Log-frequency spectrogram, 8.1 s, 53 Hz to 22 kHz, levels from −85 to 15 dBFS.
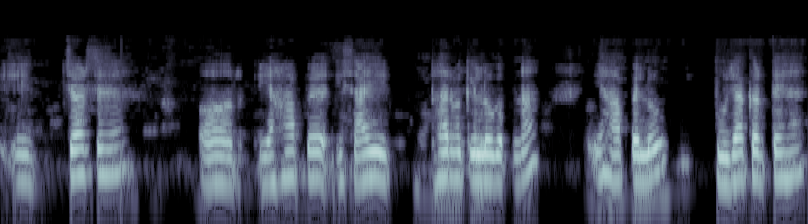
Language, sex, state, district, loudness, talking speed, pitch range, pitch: Hindi, female, Uttar Pradesh, Gorakhpur, -16 LUFS, 135 wpm, 170-200 Hz, 185 Hz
